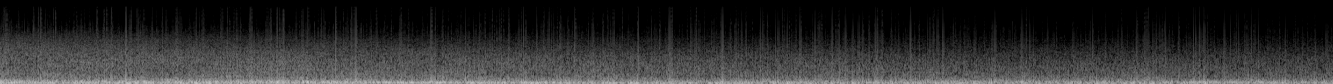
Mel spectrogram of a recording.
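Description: Interleaved audio read as planar runs throughout this recording of sounds. Short blocks of about 11.61 ms, which fits a 512-sample block, split the channels wrongly, leaving it dull, robotic and buzzing at 86.1 Hz.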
